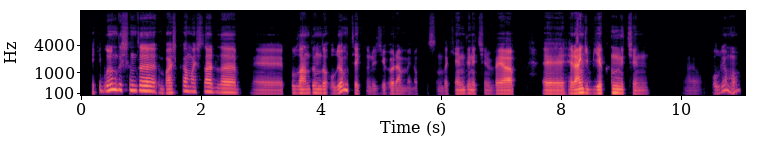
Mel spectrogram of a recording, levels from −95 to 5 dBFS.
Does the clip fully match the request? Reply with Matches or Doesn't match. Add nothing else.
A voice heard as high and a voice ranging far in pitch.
Doesn't match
